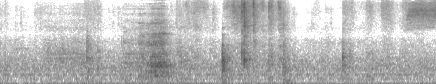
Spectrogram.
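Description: Near silence: room tone with a faint rustle about a second and a half in and a few small clicks later.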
